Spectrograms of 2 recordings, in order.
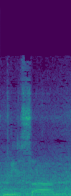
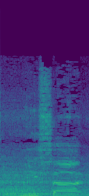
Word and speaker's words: Nissan: It's pronounced Nissan. Nissan, there we go.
